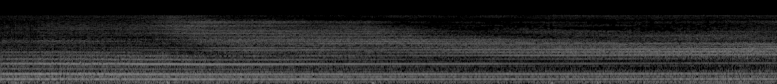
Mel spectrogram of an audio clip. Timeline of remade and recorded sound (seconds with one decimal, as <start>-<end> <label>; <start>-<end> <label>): 0.0-0.4 recorded; 0.4-1.2 remade; 1.2-7.8 recorded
